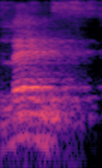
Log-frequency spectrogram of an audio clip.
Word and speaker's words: Lenz: लेंस लॉ जब इसको pronounce करते हैं तो सुनाई देता है लेंस, एक्चुअली में ये है लेंस लॉ, LENZ apostrophe S, लेंस।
